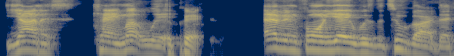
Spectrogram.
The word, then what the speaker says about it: Fournier: then surprise surprise surprise we have Evan Fournier Fournier right I'm saying that right right and now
